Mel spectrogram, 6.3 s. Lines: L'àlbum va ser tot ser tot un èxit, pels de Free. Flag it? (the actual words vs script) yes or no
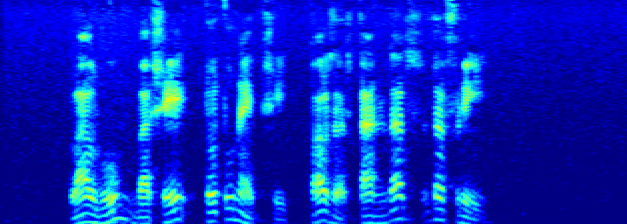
yes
